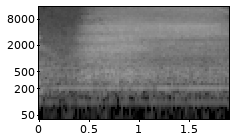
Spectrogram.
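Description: A single long, deep breath drawn in, a steady airy rush that swells after a brief pause and holds for over a second, fairly quiet with no talking, taken while stretching the arms out and clenching the fists.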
